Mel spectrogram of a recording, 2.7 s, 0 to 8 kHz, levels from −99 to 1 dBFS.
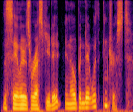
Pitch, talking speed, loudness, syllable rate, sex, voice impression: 115 Hz, 205 wpm, -16 LUFS, 6.4 syllables/s, male, very masculine, very adult-like, calm, mature, reassuring, slightly wild, slightly sweet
